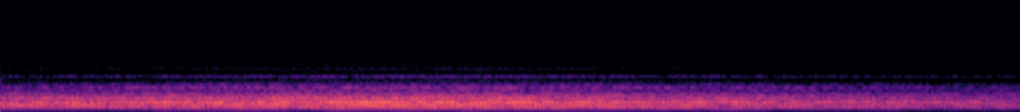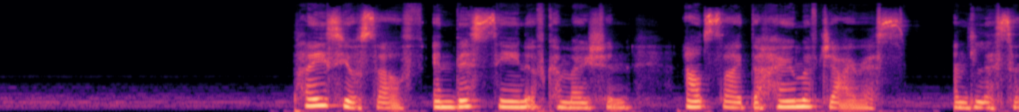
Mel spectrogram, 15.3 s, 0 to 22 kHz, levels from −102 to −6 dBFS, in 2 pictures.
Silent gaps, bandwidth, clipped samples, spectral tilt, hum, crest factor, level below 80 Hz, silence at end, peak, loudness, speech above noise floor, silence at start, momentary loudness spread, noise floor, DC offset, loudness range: none; 16 kHz; under 0.1%; -5 dB/octave; none; 20 dB; -60 dBFS; 0 s; -10 dBFS; -26 LUFS; 36 dB; 0 s; 25 LU; -61 dBFS; under 0.1%; 20 LU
